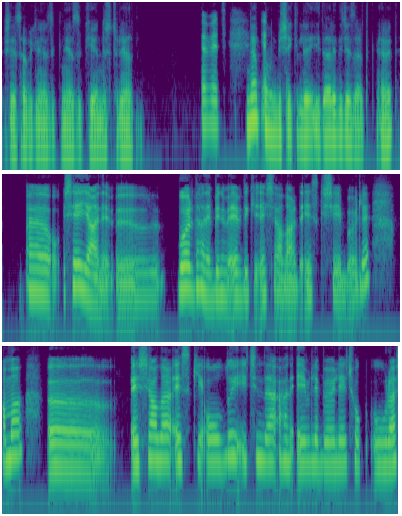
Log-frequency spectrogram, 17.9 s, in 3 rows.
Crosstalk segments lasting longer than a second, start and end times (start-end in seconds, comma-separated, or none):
none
